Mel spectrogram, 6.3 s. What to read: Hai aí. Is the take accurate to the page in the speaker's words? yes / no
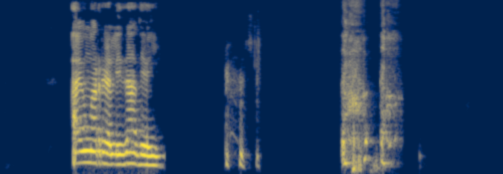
no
